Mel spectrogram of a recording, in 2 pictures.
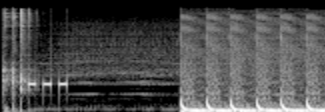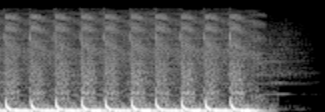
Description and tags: Heavy Mounted Assault Plasma Gun
Gun, Combat, Minigun, Firearm, War, Plasma, Laser, Battle, Shooting, Weapon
